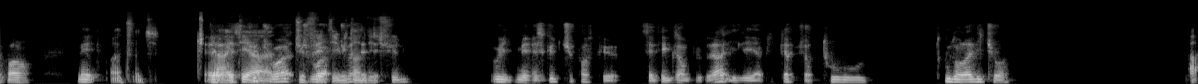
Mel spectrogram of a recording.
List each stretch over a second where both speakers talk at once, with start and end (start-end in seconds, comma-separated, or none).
2.1-3.8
